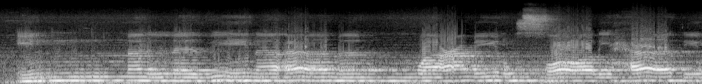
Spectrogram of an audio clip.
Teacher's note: dibaca ghunah musyaddadah, ditahan tasydidnya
